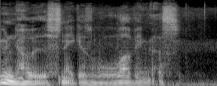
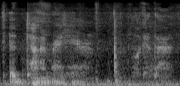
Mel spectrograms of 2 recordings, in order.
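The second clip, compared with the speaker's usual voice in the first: whispered aside; 17 dB quieter than usual. Real, not acted. Quiet aside while filming.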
